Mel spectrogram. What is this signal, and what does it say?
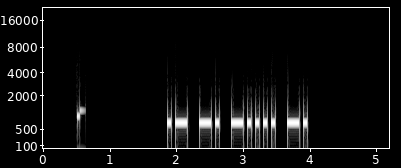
Morse code, heard as a keyed tone, about 20 wpm, 700 Hz. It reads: AN6N
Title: Common Cut Numbers - 4-Digit 20wpm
